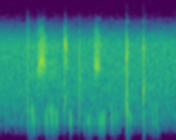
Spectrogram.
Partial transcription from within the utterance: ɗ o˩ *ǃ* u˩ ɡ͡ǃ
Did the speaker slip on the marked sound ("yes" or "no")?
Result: no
